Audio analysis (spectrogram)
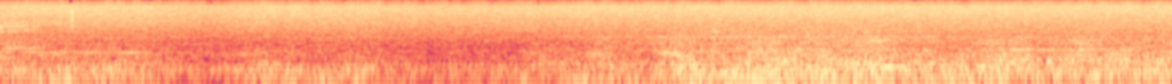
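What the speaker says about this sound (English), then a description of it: "A lot of Southwest planes going over our house tonight." Southwest airliners pass low over a house near an airport at night, a continuous low rumbling roar that swells toward the end, with no talk over it.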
